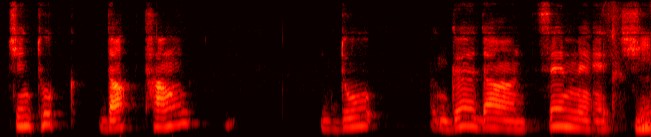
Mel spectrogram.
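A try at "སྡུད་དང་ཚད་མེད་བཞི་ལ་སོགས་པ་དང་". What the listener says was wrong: Dunge tang. Tu fais chaque fois une pause. Dunge tang. Tseme shi la sokpa tang. Tseme shi la sokpa.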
